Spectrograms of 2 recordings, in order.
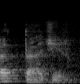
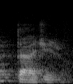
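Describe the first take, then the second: The two takes are said the same way.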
